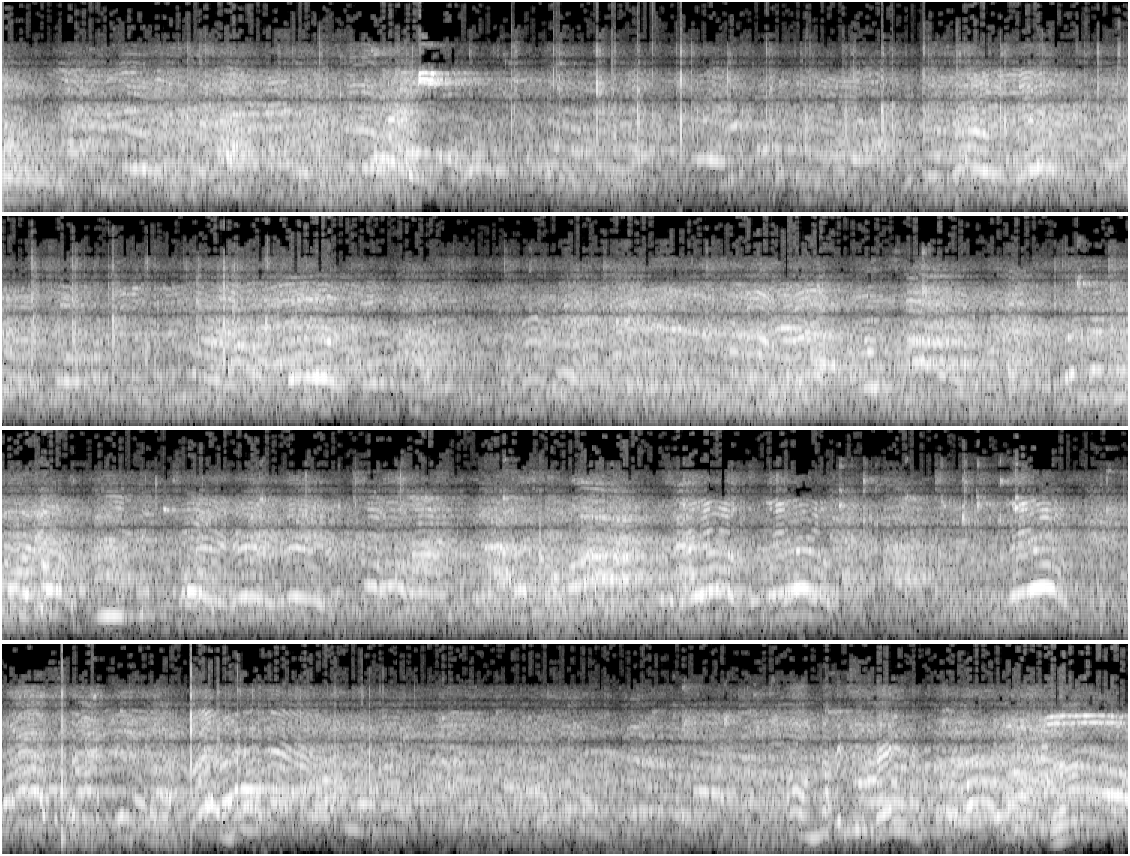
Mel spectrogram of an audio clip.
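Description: Basketball bouncing on a hardwood gym floor amid the voices and shouts of spectators in the bleachers.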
